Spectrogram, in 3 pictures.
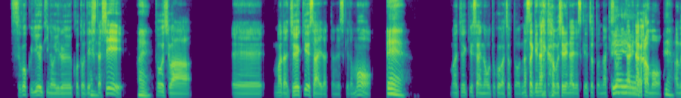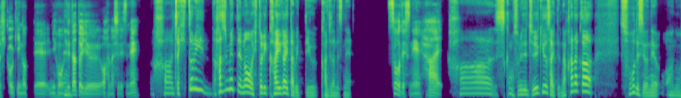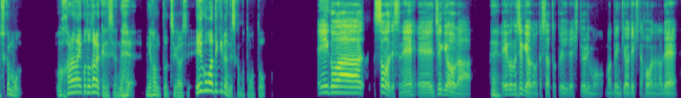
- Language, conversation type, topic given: Japanese, podcast, 初めての一人旅で学んだことは何ですか？
- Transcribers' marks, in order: laughing while speaking: "情けないかもしれない"; "しかも" said as "すかも"; unintelligible speech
